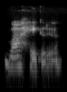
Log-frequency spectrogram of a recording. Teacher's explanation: there's no real V and there's no real W. It's a mixture of both. And in the transliteration, we kind of do our best to use whichever letter seems to fit the best.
